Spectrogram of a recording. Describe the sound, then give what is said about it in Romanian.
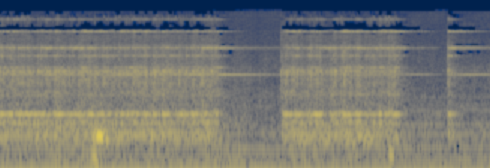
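A telephone rings unanswered in two long electric bursts separated by a short pause, a steady buzzing bell tone, with a brief third ring starting at the end. “Lasă-l să sune.”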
